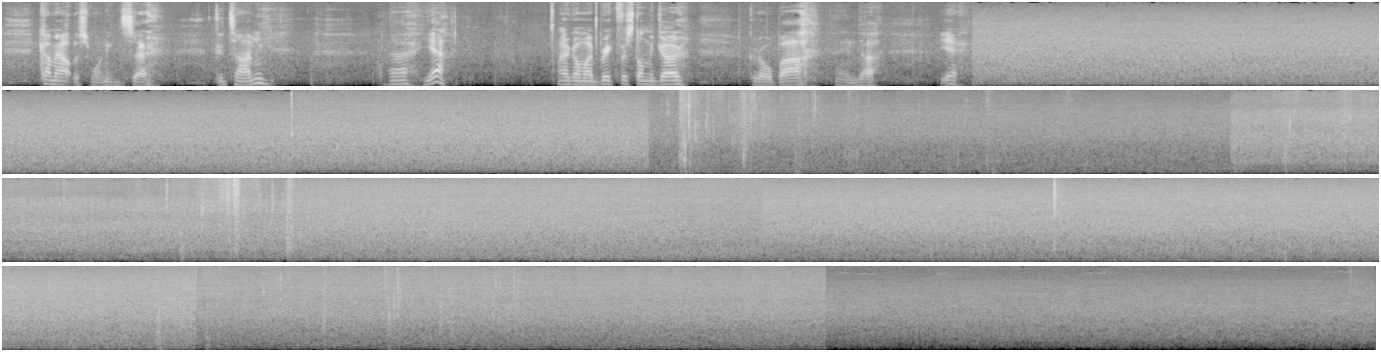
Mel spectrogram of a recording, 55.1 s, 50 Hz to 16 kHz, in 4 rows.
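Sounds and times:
stream rushing: 0:00.0 - 0:55.0.

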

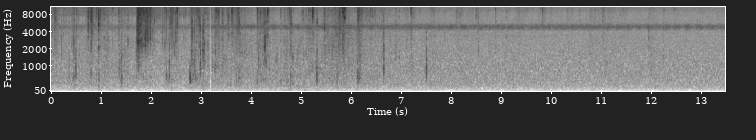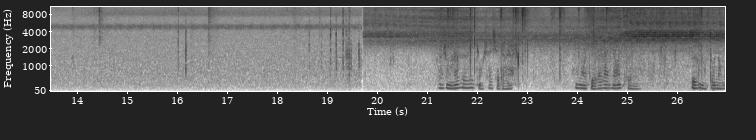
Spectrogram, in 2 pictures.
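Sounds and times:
footsteps on leaf litter: 0:00.0 - 0:06.9, 0:21.2 - 0:26.9
insects droning: 0:00.0 - 0:26.9.

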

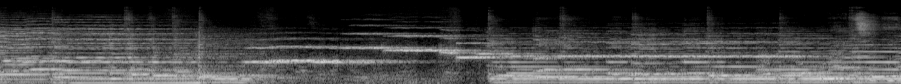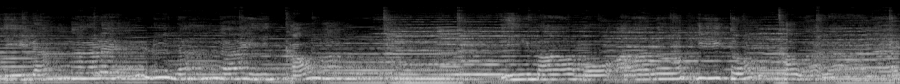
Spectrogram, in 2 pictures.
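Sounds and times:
karaoke ballad backing track: 0:00.0 - 0:03.4, 0:04.8 - 0:18.0
woman singing: 0:08.2 - 0:12.8, 0:14.0 - 0:18.0.

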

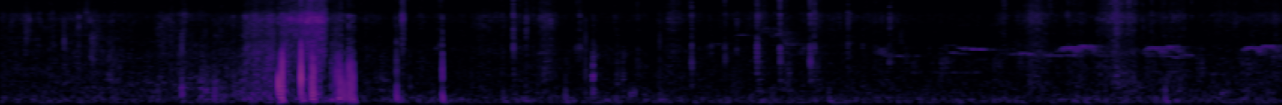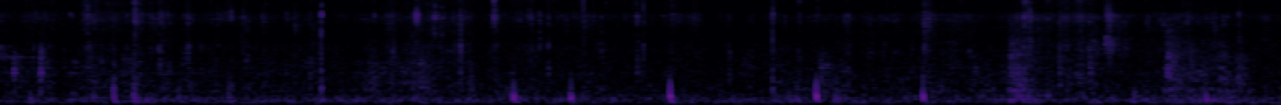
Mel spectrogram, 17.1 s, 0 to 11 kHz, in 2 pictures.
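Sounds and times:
rabbits chewing grass: 0:00.0 - 0:17.0
faint high chirps: 0:04.6 - 0:08.9.

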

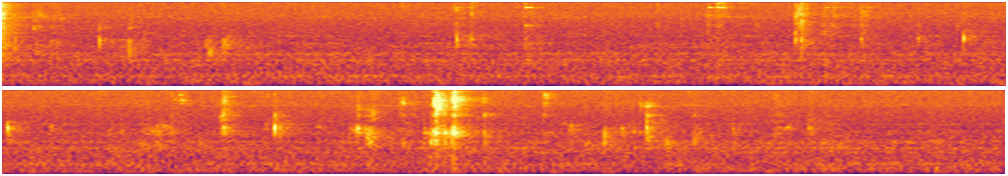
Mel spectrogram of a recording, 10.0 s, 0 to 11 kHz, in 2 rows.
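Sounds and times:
cat crunching dry kibble: 0:04.0 - 0:09.2.

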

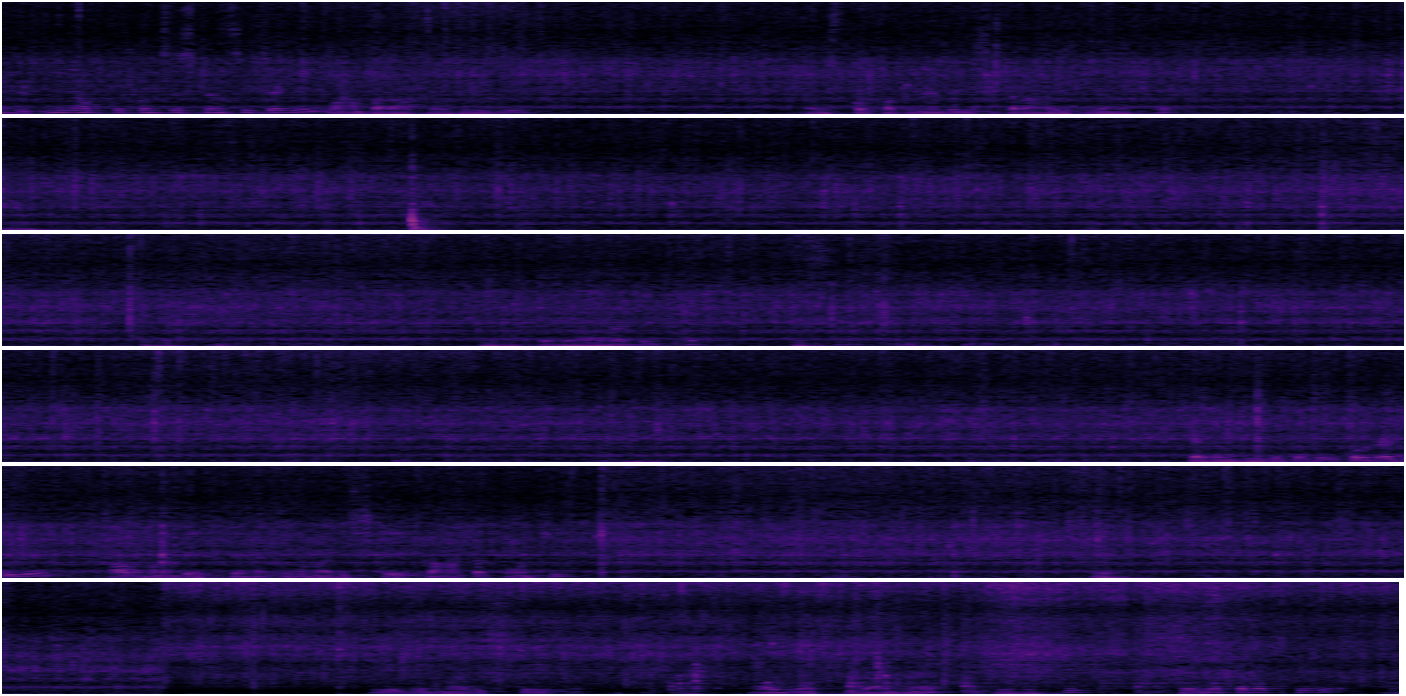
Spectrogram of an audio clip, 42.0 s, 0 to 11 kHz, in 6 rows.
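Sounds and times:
sharp tap: 0:09.0 - 0:09.3.

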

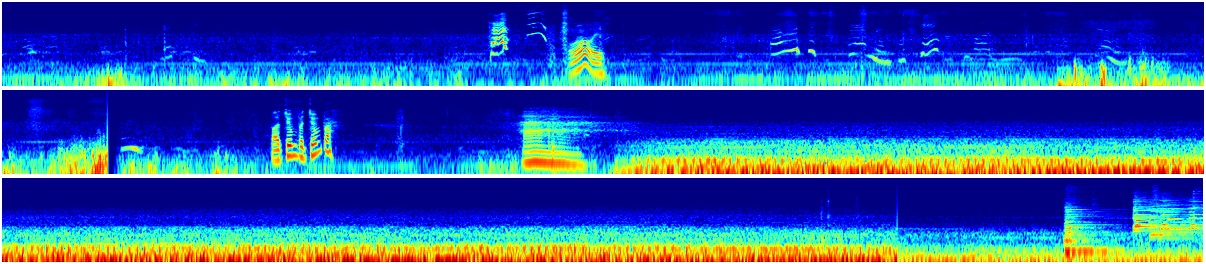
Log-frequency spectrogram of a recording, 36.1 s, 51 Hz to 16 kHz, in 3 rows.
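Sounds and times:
low vehicle rumble: 0:15.5 - 0:35.5.

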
